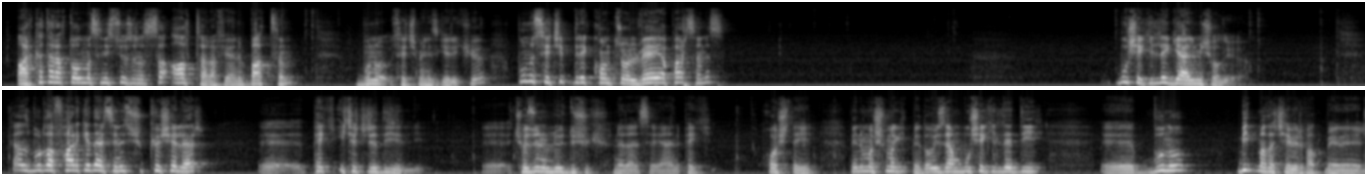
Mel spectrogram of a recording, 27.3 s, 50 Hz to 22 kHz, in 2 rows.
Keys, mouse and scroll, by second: 2.6 click, 2.9 click, 5.5 scroll up 1, 5.9-6.3 right drag, 6.9 ctrl+v, 11.0 click, 11.1 v, 11.6 middle click, 12.4 right click, 13.1 middle click, 14.1-14.5 right drag, 18.3 middle click, 18.8-19.1 right drag, 20.3 middle click, 21.1-21.4 scroll up 1, 21.9 middle click, 22.9-25.0 drag.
